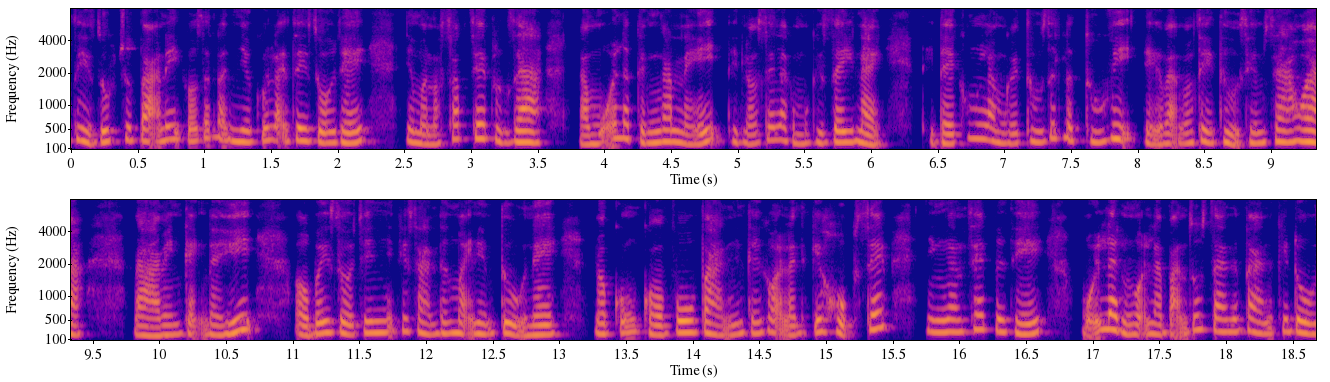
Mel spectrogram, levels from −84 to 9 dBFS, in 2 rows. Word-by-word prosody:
thể 255 -3 +3
giúp 235 +3 +2
cho 275 - -2
bạn 255 +1 +2
ấy, 280 - 0
có 250 - +1
rất 260 - -5
là 310 - -2
nhiều 245 -4 +2
cái 265 - 0
loại 275 - -3
dây 260 - +5
rối 225 -3 +1
đấy, 225 +2 +2 0.3
nhưng 235 - +1
mà 195 - 0
nó 190 - -3
sắp 290 +8 -4
xếp 300 0 +5
được 240 - -1
ra, 230 -1 +5 0.3
là 185 - -1
mỗi 200 +10 0
cái 225 - -1
ngăn 235 +1 +3
này 190 -3 -2
ấy, 225 +6 +1
thì 235 - -5
nó 195 -3 -4
sẽ 275 +5 -3
là 275 - -1
một 205 -1 -4
cái 220 - -3
dây 230 +1 +3
này. 205 -5 +2 0.3
Thì - - -10
đấy 200 -1 +1
cũng 310 - -4
là 285 -3 +1
một 225 - -1
cái 205 0 -4
thứ 235 -1 -1
rất 315 +7 -5
là 275 - +1
thú 235 -2 -2
vị 300 -1 +2
để 210 - -2
cho - - -2
bạn 205 - -2
có 215 - -2
thể 240 -4 +1
thử 220 -3 +1
xem 215 +1 -2
sao 240 +1 +2
ha. 230 -4 +6 0.4
Và 185 -2 +2
bên 200 +3 -1
cạnh 220 - -4
đấy 205 +3 +2
ấy, 300 +4 +2 0.3
ở 195 -3 +1
bây 225 +4 +3
giờ 235 -4 +1
trên 240 +1 +3
những 250 - -3
cái 270 - -5
sàn 230 -5 -2
thương 230 +1 +1
mại 230 -1 +1
điện 220 0 0
tử 225 -3 +3
nè, 200 +1 +3 0.3
nó 215 -1 +1
cũng 130 +1 -2
có 195 -1 +1
vô 245 0 +6
vàn 215 -5 0
những 225 - -2
cái, 230 -1 -2
gọi 245 -1 -2
là, - - 0
những 230 +5 -7
cái 255 - +1
hộp - - +1
xếp, 315 +3 +1 0.3
những 250 -2 +2
ngăn 255 0 +1
xếp 305 +1 -1
như 260 - +2
thế. 225 +1 +2 0.3
Mỗi - - 0
lần, 295 -9 +4
gọi 200 - -1
là, 210 - 0
bạn 240 - -3
rút 300 +2 -2
ra, 265 -1 +2
rút 260 +1 -1
vào 255 -4 +1
những 225 - -4
cái 265 -1 -4
đồ 235 -4 +4
235 Hz, 330 wpm, -23 LUFS, 215-255 Hz, 0.4 s, ha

